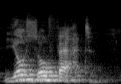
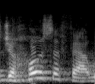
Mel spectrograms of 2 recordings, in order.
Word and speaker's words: Jehoshaphat: And the reason we laughed is because the true pronunciation of Jehoshaphat is Yosophat.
